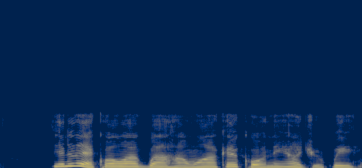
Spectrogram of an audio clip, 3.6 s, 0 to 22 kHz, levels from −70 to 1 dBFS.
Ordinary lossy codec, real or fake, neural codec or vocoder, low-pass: none; fake; codec, 16 kHz, 4.8 kbps, FACodec; 7.2 kHz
